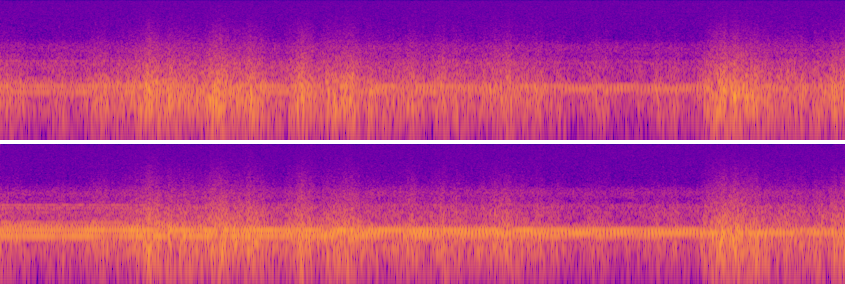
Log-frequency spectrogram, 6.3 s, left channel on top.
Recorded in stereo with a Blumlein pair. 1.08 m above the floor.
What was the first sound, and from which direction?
A machine running, 65° right.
